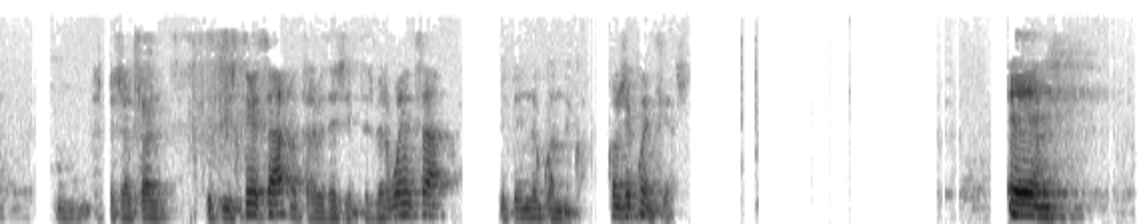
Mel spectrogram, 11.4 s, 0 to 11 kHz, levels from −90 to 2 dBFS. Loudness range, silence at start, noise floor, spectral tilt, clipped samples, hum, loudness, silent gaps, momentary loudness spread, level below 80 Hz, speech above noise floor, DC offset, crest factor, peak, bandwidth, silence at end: 11 LU; 0.55 s; -54 dBFS; -7 dB/octave; under 0.1%; none; -20 LUFS; 4.64-4.97 s, 5.97-6.07 s, 6.91-7.53 s, 7.61-8.39 s, 8.50-9.36 s, 9.90-10.05 s; 24 LU; -66 dBFS; 34 dB; under 0.1%; 22 dB; 0 dBFS; 7 kHz; 0.6 s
